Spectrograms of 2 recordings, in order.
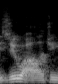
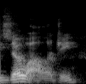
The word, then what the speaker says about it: zoology: So But no, the study of zoology, you don't say zoology, it's usually zoology.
